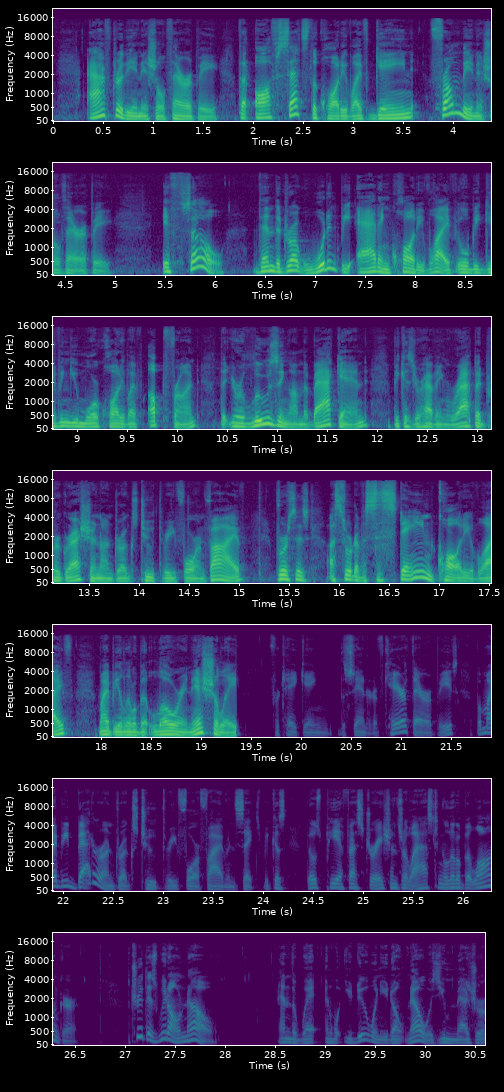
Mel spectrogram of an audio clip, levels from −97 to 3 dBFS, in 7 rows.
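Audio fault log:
19.35–30.6 s, one channel inverted: right after "a little bit lower" the speech falls by about 31 dB and stays faint until the end. The likely cause is one stereo channel with reversed polarity. When the two channels are summed to mono, everything they share cancels, including the centred voice and its low end. Only the small difference between the channels survives, heard as a weak residue of the speech.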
